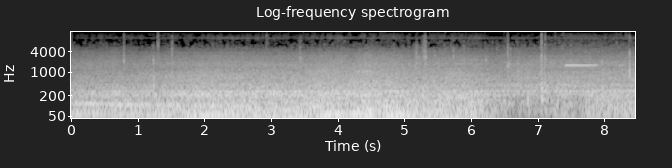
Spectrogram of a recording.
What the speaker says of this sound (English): Fires up, no problem. We'll give it just a short rev.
